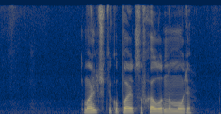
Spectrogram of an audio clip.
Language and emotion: Russian, neutral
